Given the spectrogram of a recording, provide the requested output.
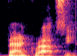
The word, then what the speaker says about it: bankruptcy: to the next board bankruptcy so this bent RUP RUP see this T will be automatically silent bankruptcy bankrupt let's go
